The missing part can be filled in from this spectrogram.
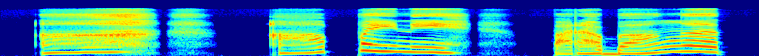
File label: indonesian phrases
